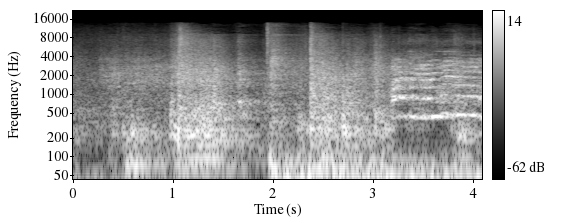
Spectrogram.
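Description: Heavy boots thud and scuff up stairs.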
